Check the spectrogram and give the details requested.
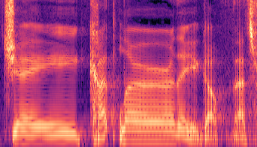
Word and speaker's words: Jay Cutler: Jake Cutler. Is it Jay or Jake? Jay Cutler. That's right. Jay Cutler, right?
